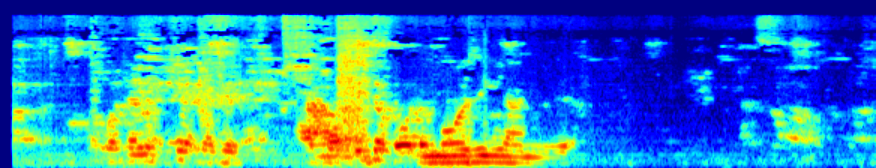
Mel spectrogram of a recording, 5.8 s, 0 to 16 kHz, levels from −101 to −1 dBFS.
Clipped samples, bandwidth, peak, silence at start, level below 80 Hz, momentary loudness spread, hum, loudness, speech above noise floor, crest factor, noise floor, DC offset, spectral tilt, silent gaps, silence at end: under 0.1%; 11.5 kHz; -2 dBFS; 0.1 s; -52 dBFS; 22 LU; none; -15 LUFS; 46 dB; 16 dB; -60 dBFS; under 0.1%; -5.5 dB/octave; none; 0.45 s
